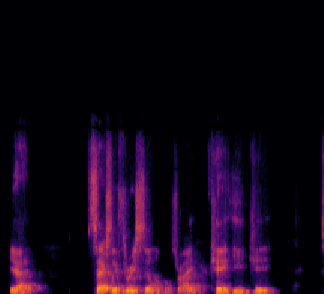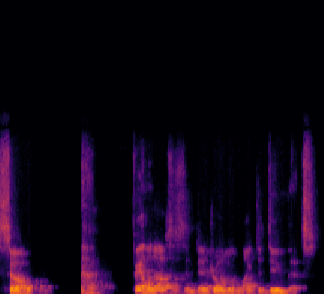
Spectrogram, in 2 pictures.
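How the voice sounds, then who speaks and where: An older man gives an easygoing talk at a garden club meeting. His voice sits a little high, and his delivery is chatty, with repeated words and frequent "okay"s. The recording carries the echo of a meeting room. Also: a little mellow. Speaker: orchid society speaker. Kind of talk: casual slide lecture. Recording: echoey room.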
